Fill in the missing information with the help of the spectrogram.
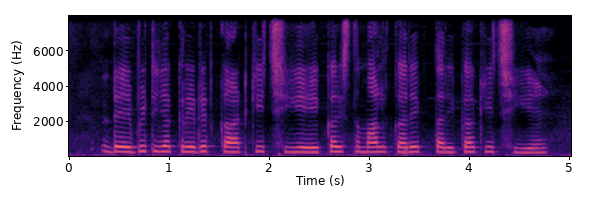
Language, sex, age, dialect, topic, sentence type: Maithili, female, 25-30, Angika, banking, question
